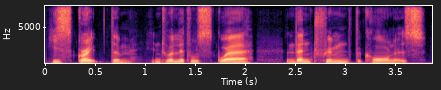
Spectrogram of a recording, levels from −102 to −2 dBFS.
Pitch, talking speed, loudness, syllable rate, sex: 100 Hz, 185 wpm, -18 LUFS, 5.5 syllables/s, male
